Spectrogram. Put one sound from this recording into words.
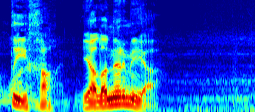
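A young man speaks with excitement close by.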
